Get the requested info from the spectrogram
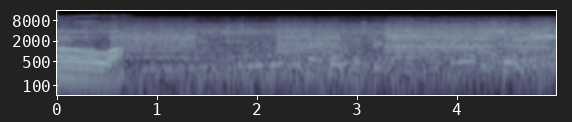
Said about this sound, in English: Now the cars are even louder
